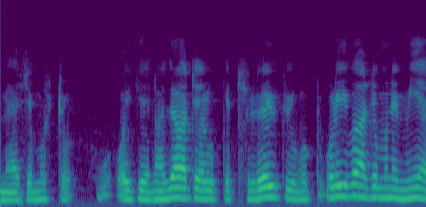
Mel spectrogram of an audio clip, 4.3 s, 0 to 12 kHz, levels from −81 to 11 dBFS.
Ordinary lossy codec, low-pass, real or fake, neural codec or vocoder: none; 10.8 kHz; real; none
